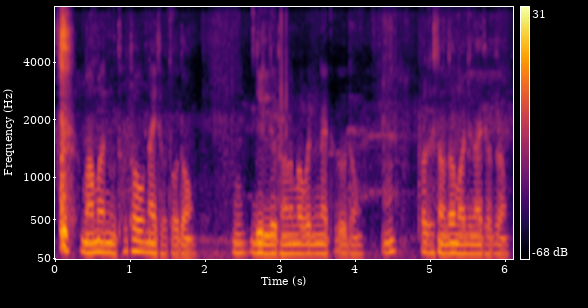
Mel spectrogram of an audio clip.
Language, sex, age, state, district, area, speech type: Bodo, male, 45-60, Assam, Chirang, urban, spontaneous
